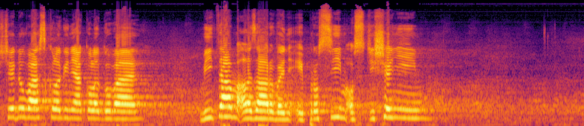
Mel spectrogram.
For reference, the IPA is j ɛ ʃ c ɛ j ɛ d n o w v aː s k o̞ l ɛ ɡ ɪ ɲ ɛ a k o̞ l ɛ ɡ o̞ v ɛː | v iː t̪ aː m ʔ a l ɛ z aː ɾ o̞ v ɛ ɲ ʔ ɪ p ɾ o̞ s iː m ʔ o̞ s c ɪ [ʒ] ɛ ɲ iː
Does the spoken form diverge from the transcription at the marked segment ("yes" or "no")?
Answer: yes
